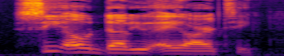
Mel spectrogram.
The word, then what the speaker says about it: Cowart: C-O-W-A-R-T. He's a white supremacist, pled guilty in 2010 to plotting the assassination of then presidential nominee Barack Obama in 2008. His name is Daniel Cowart. That's how it's pronounced, and that's how we're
